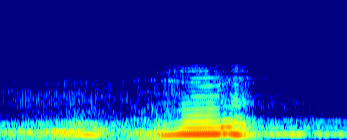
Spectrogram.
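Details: Angry Chihuahua shown in slow motion, giving a deep, drawn-out growl that swells into a loud tonal roar around the middle before fading, the slowed playback making it sound low and rumbling.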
